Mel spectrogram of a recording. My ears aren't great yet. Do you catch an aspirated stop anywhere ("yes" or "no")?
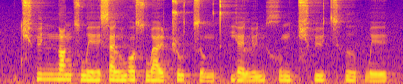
yes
